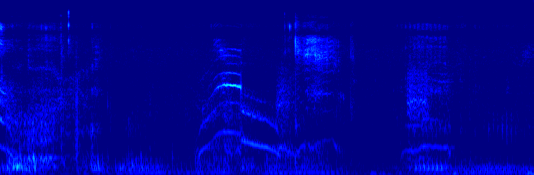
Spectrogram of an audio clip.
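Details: British Shorthair kittens eight days after birth give thin, high, wavering mews while their nursing mother purrs low and steadily, talking to them.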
